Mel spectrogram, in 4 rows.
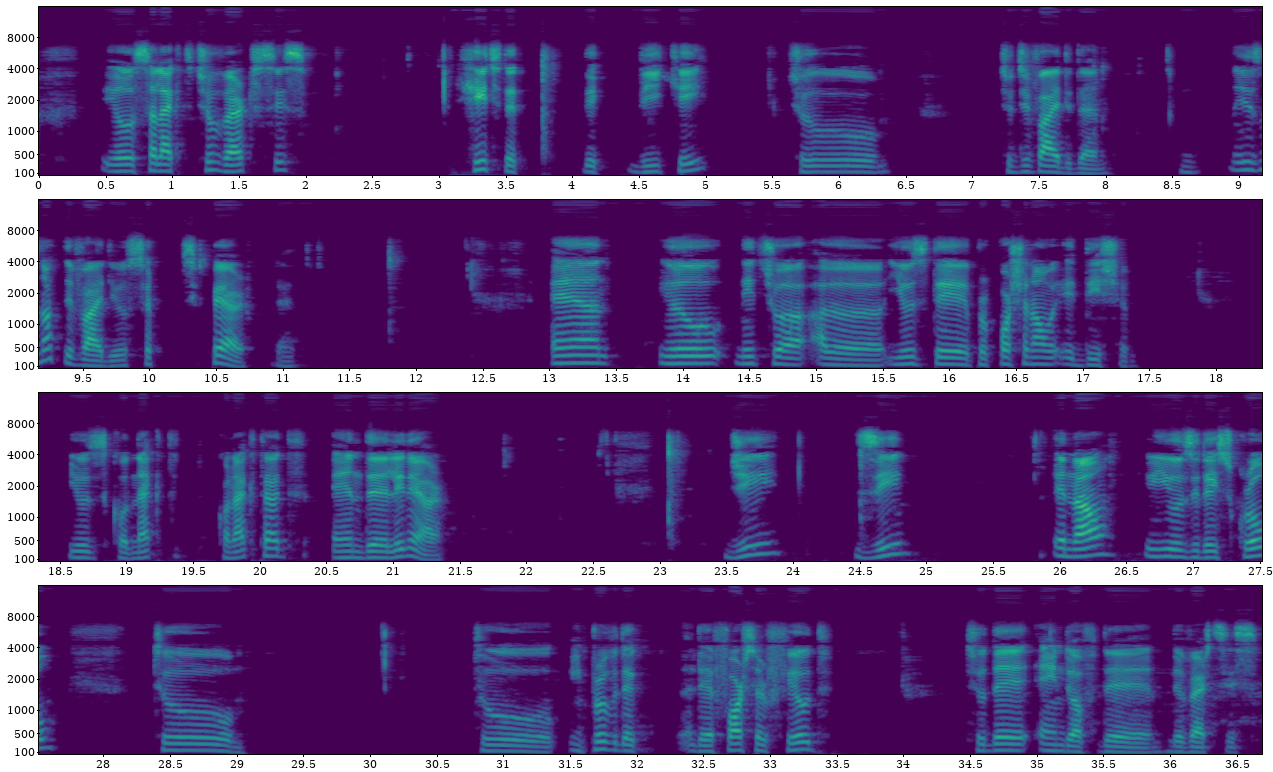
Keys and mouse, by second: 1.6-4.0 drag, 3.6 v, 7.3-8.9 middle drag, 10.2 KP_3, 11.6 KP_5, 15.2 click, 16.2 middle drag, 19.5-21.5 drag, 21.9-22.9 middle drag, 22.9 g.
